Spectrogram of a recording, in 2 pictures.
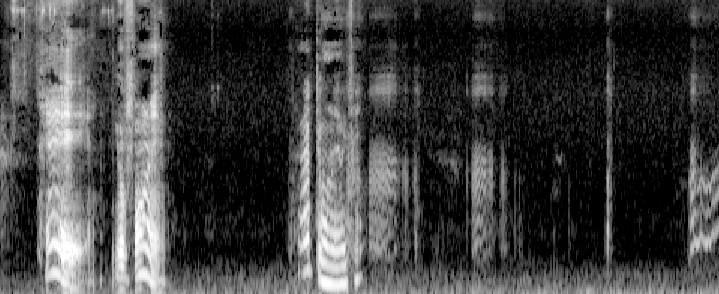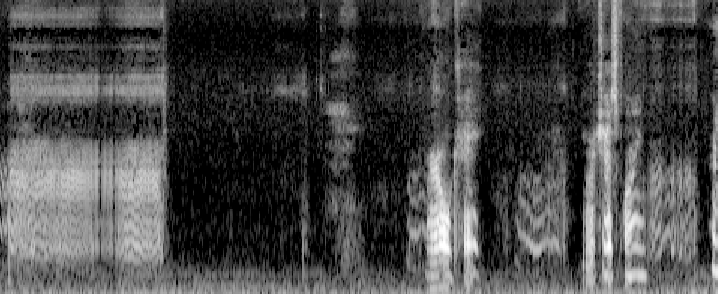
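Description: A young woman talks softly and playfully up close, with bursts of high-pitched baby talk.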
